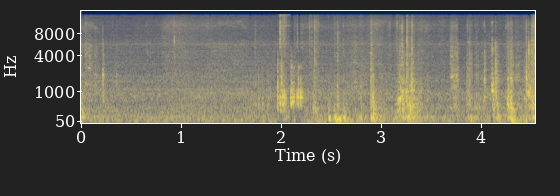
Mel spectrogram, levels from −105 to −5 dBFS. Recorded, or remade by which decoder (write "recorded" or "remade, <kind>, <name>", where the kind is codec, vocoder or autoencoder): remade, vocoder, BigVGAN v2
